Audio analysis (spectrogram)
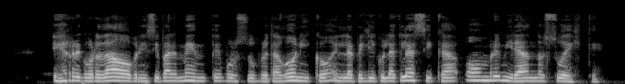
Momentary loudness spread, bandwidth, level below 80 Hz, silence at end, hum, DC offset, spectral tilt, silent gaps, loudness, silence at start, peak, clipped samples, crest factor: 8 LU; 11.5 kHz; -48 dBFS; 0.25 s; none; under 0.1%; -6.5 dB/octave; none; -20 LUFS; 0.55 s; -2 dBFS; under 0.1%; 18 dB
